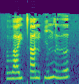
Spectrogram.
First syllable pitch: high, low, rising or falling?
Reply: rising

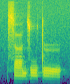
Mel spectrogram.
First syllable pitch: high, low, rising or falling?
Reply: low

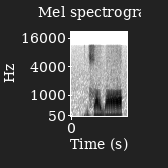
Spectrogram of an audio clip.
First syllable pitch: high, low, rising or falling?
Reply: low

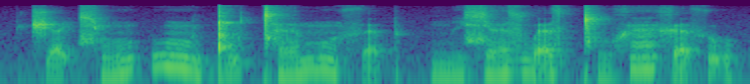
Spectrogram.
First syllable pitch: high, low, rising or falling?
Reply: rising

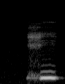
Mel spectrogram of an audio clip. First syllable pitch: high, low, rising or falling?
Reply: high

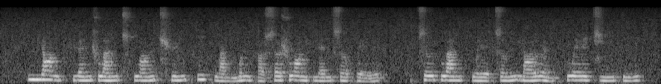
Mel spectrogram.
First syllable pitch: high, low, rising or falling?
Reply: falling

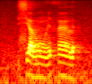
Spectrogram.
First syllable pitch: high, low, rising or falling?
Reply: falling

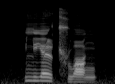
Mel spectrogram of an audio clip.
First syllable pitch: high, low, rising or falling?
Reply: falling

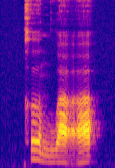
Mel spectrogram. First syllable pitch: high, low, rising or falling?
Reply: falling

